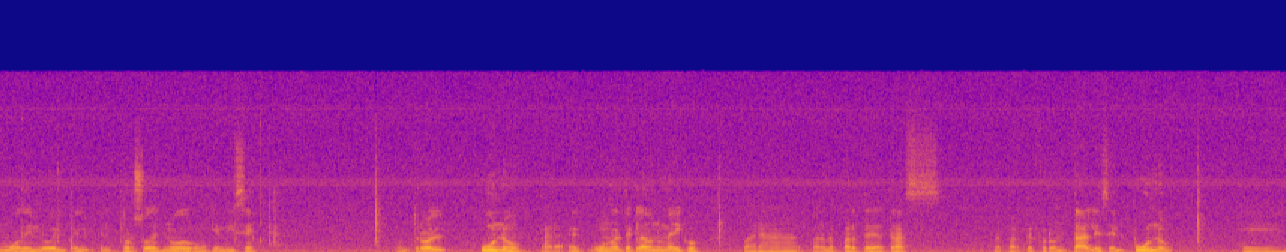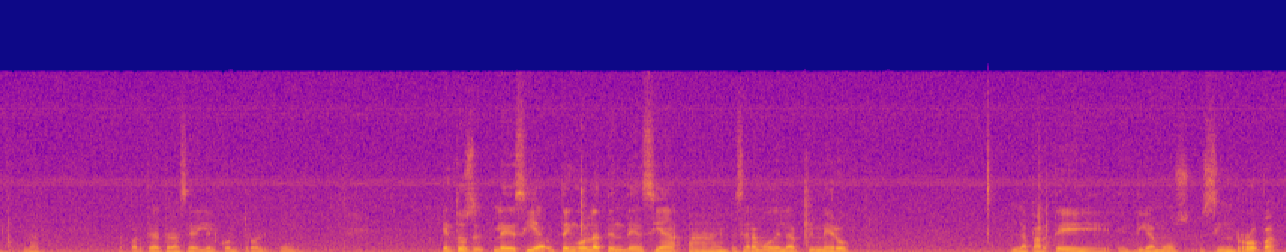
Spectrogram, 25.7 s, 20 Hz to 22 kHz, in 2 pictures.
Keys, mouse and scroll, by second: 0.6 ctrl+KP_3, 2.6 ctrl+KP_1, 3.9 shift+middle click, 7.5-9.4 ctrl+drag, 9.8-11.3 ctrl+drag, 12.1 ctrl+click, 13.1 ctrl+click, 14.1 click, 15.0 click, 15.7 click, 16.5 click, 17.2 click, 18.7 shift+click, 19.7 middle click, 20.4 middle click, 21.0 shift+middle click, 21.9 middle click, 23.2 f, 24.3 click, 24.9 middle click.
